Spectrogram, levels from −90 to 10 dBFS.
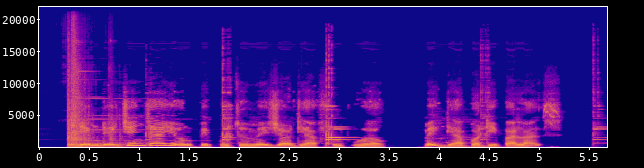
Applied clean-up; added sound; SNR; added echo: classical method spectral subtraction.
